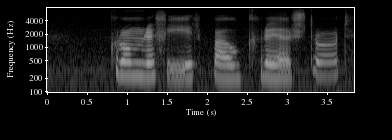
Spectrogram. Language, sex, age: Afrikaans, female, 19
